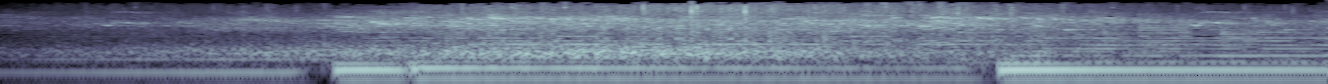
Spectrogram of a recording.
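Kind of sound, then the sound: bird, birds calling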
